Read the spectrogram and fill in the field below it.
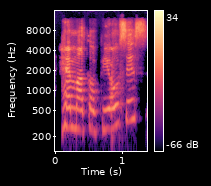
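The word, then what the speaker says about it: hematopoiesis: Little did I know that it's actually, so this is difficult to pronounce. It's hematopiosis, immunity, and modulation.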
